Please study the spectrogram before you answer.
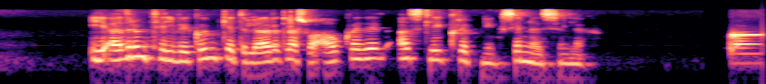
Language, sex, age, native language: Icelandic, female, 50-59, Icelandic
